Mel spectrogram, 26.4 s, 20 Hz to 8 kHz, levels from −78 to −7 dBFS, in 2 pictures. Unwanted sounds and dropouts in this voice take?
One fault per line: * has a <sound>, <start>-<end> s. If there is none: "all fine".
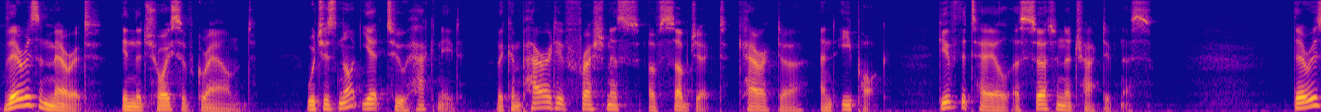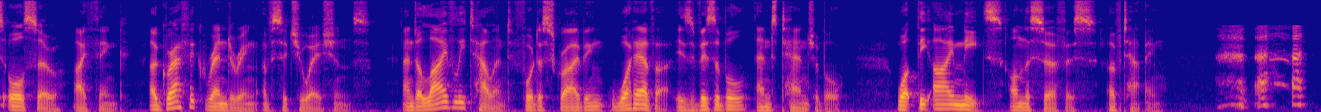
* has a laugh, 25.4-26.3 s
